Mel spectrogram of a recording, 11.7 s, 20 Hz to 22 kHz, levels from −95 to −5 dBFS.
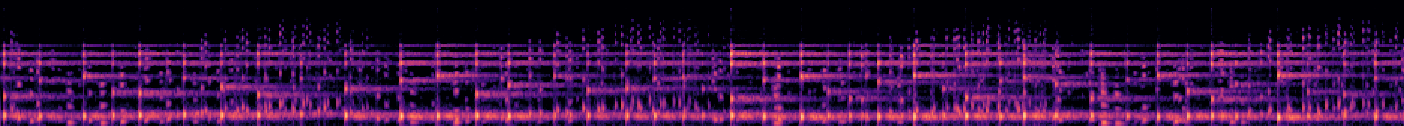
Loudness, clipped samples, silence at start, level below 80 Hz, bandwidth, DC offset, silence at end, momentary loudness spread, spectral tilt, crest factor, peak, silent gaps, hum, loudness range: -30 LUFS; under 0.1%; 0 s; -76 dBFS; 9.4 kHz; under 0.1%; 0 s; 11 LU; -3.5 dB/octave; 30 dB; 0 dBFS; none; none; 4 LU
